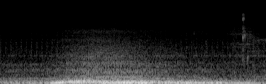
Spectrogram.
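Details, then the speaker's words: 1988 Mercedes 560SEC with the M117 V8, idling at 650 rpm after repair work, with some vacuum leaks remaining: a deep, even rumble swells cleanly under throttle in drive, with no misfire; normal acceleration. "Yup, picks up pretty well in drive. So we are in drive right now. It's pretty steady."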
